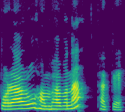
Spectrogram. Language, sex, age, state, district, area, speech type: Assamese, female, 30-45, Assam, Dhemaji, rural, spontaneous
